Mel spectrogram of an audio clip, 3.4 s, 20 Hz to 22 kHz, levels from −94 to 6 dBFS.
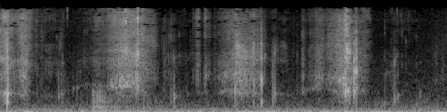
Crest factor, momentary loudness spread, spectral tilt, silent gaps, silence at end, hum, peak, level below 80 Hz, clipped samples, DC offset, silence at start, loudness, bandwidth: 26 dB; 19 LU; -1 dB/octave; none; 0 s; none; 0 dBFS; -36 dBFS; under 0.1%; under 0.1%; 0 s; -24 LUFS; 17 kHz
